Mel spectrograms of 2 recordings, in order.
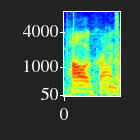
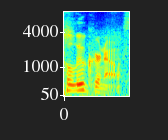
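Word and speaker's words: Polukranos: Reid was telling me it's called Polychronos. It's Pelucranos. It's Pelucranos.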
